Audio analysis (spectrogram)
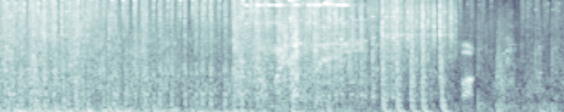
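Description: Gunfire in the video game Battlebit, with snipers firing from far back: a dense, continuous barrage of overlapping shots and cracks, loud and steady throughout.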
